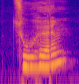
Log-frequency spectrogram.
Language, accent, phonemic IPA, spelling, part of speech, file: German, Austria, /ˈt͡suːˌhøːʁən/, zuhören, verb, De-at-zuhören.ogg
- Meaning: to listen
